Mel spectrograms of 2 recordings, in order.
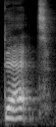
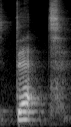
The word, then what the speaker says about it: debt: not sure the word debt it has a silent B so we don't say dead but its debt debt and it means money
